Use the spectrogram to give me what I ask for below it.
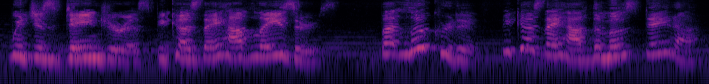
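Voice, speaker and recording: An actress playing an excitable, eager female research enthusiast in a game, with a chirpy, emphatic delivery. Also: high-pitched, moderate pace, music in the background. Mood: eager, excited. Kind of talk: animated game dialogue.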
